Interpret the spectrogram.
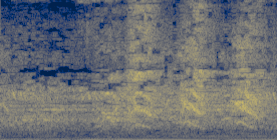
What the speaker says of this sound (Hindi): उसी में ये तोते भी सुबह सुबह गा रहे हैं मस्ती में।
